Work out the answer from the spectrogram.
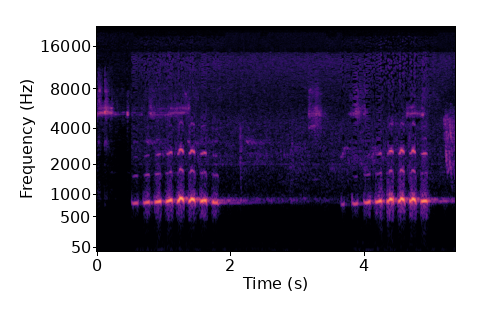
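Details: A male boreal owl in the Pyrenees gives its territorial song, two quick runs of about eight soft, hollow hoots, several per second, separated by a pause, like a melancholy hoopoe-like babble. A faint high chirp is heard early on.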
